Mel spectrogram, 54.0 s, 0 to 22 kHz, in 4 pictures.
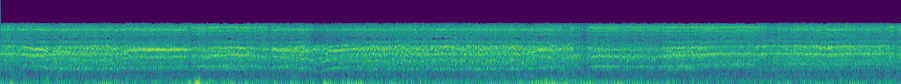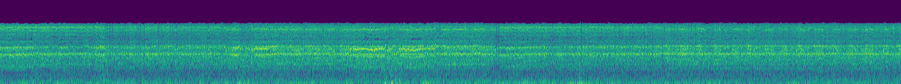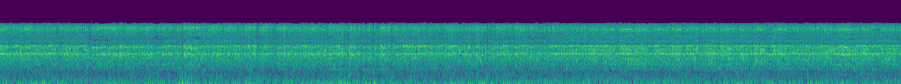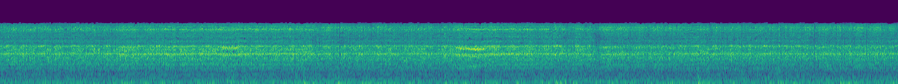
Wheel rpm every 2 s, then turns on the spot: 220, 190, 170, 190, 200, 210, 230, 230, 230, 220, 220, 230, 230, 230, 230, 230, 230, 230, 240, 240, 230, 230, 230, 230, 230, 230, 230.
none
